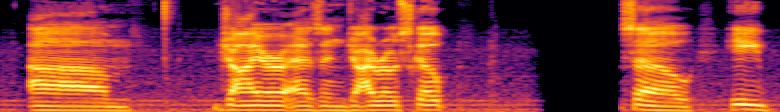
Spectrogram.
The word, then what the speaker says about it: Gyre: spelled this way, if Gear is one of the actual pronunciations. I thought it was at the time, and I kind of like the hard G more for him.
